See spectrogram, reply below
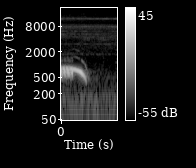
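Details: Spotted dove of the banggo type, a persistently calling bird used as a lure that makes other spotted doves call and approach; a single loud, low coo slides smoothly downward and ends abruptly, with no other sounds.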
